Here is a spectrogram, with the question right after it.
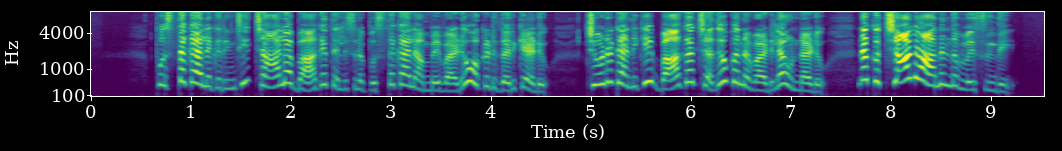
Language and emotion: Telugu, happy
